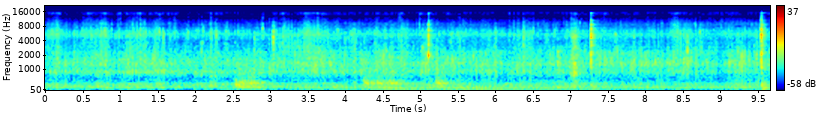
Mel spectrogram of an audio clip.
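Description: Pechay (bok choy) stir-frying in a pan with pork pata, a steady close sizzle with occasional clicks and stirring knocks, no talking.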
